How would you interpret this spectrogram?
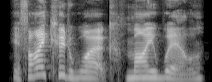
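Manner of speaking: plain reading voice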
